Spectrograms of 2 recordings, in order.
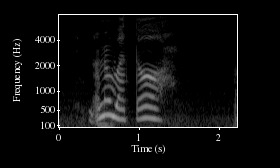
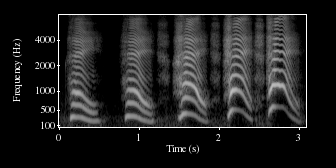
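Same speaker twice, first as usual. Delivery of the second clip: protesting yell; 3 semitones higher, 9 dB louder, much slower than usual. Real, not acted. Protesting at game.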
